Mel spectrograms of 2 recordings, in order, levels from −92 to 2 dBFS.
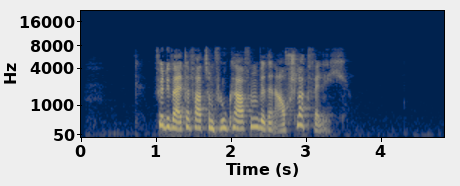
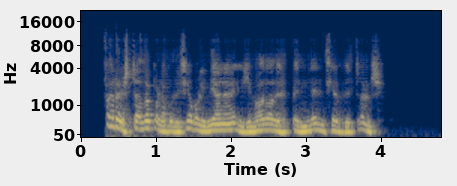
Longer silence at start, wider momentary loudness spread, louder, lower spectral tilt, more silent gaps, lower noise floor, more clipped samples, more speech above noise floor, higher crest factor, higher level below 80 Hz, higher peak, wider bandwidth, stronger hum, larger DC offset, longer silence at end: first, 1 s vs 0.35 s; first, 16 LU vs 7 LU; about the same, -25 LUFS vs -23 LUFS; second, -4.5 dB/octave vs -9 dB/octave; neither; about the same, -78 dBFS vs -79 dBFS; neither; second, 53 dB vs 58 dB; first, 24 dB vs 12 dB; second, -66 dBFS vs -56 dBFS; first, -4 dBFS vs -10 dBFS; about the same, 8 kHz vs 8.2 kHz; neither; neither; first, 1.35 s vs 0.8 s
